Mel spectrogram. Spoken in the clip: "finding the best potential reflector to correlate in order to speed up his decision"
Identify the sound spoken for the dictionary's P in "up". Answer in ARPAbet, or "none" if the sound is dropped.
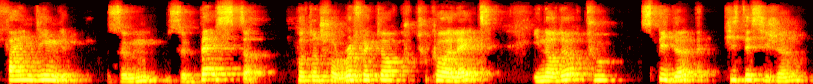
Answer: P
